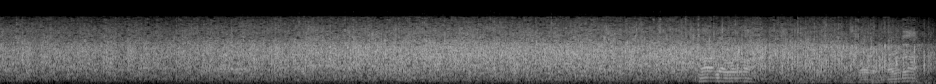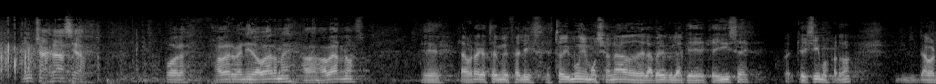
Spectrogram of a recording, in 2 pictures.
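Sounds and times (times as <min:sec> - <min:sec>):
audience applauding: 0:00.0 - 0:10.4
speech: 0:09.6 - 0:18.7.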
